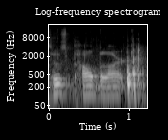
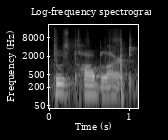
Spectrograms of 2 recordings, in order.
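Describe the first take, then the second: First: "Who's Paul Blart?" very slow, stretched word by word; drawn out. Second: Said in the usual way. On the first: Shown as a demonstration.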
